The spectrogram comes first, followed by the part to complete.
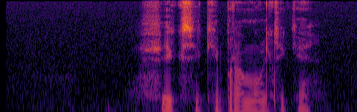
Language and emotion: Russian, neutral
